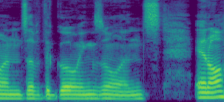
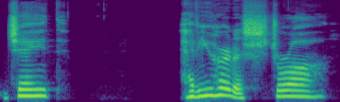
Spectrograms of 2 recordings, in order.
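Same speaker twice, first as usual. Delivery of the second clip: a lightly higher grandma voice; 6 semitones higher, slower than usual. Retold or imitated. Grandma asking her granddaughter about Straw, lightly voiced. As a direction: quote grandma with a light lift.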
